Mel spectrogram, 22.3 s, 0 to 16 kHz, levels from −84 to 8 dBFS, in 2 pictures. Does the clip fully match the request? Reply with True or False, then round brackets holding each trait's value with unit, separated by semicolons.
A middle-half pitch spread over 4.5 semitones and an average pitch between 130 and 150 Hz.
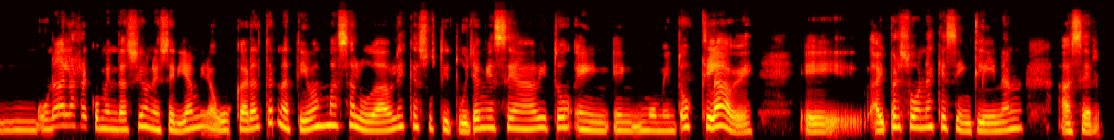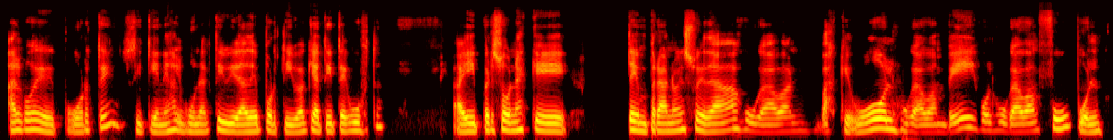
False (5.2 semitones; 185 Hz)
